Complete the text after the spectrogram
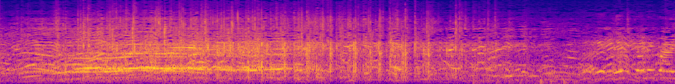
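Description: A crowd of men cheers and shouts loudly outdoors.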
